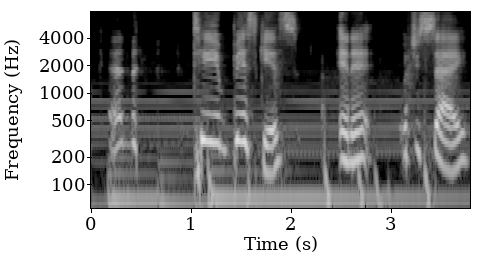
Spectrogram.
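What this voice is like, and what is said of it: Exaggerated goofy British accent. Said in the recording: “They got the goofiest accent.”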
